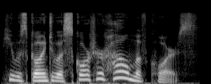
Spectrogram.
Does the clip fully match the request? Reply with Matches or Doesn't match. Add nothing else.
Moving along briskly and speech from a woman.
Matches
